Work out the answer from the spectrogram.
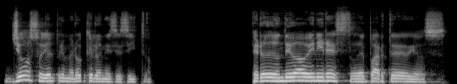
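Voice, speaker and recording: A man's voice: fairly high pitch, fairly quick, mellow, clean tone. A middle-aged man preaching a sermon in a church. He asks his listeners question after question and acts out the voices of people he quotes.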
